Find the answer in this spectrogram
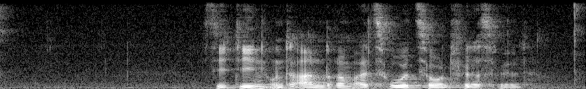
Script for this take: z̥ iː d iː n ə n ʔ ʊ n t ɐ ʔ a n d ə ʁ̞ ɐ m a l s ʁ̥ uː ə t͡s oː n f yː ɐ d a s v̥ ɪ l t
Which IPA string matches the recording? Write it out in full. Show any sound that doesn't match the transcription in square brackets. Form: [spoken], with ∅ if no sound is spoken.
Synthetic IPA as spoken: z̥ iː d iː n ə n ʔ ʊ n t ɐ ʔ a n d ə ʁ̞ [ə] m a l s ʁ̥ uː ə t͡s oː n f yː ɐ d a s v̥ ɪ l t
